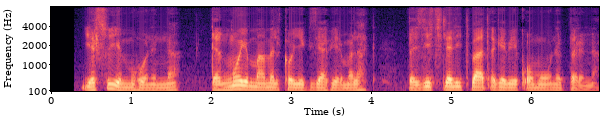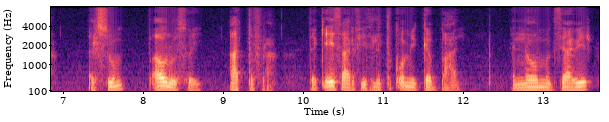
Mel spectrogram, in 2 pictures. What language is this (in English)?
Amharic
